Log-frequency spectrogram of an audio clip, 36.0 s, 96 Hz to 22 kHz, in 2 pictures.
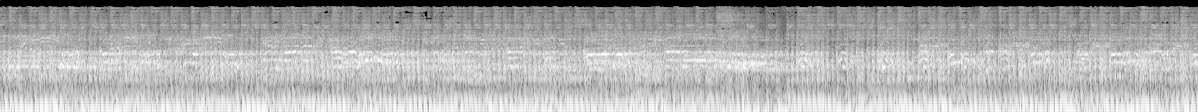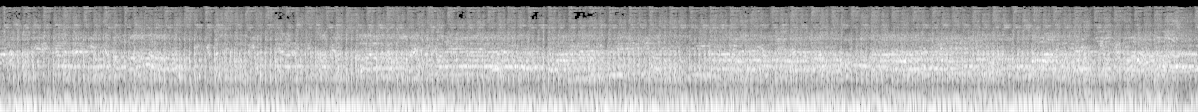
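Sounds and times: loud electronic dance music: 0.0 - 35.9.

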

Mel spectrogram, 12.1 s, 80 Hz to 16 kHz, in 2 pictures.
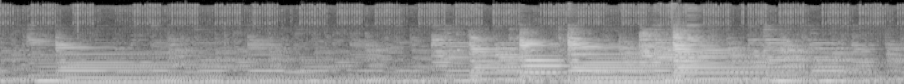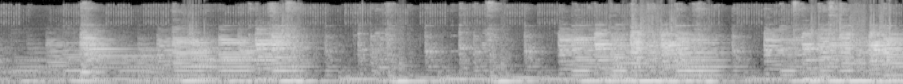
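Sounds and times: classical guitar fingerstyle: 0.0 - 12.0.

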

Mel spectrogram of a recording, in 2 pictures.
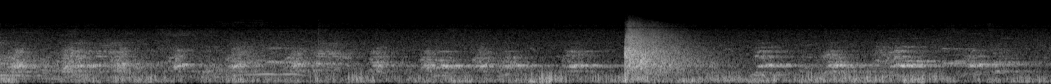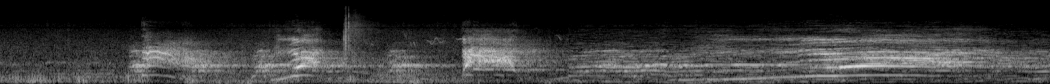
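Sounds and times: dog barking: 0.0 - 6.1, 7.5 - 10.3, 11.8 - 14.9
sharp crack: 6.2 - 7.1, 13.9 - 14.3.

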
